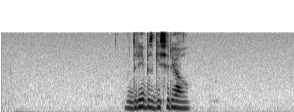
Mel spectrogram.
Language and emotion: Russian, neutral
